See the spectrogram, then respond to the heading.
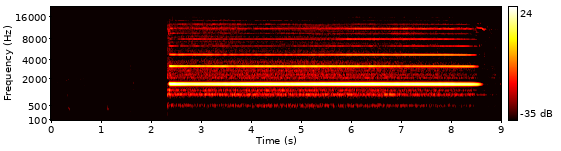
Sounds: wind instrument
musical instrument
music

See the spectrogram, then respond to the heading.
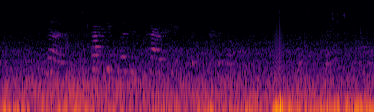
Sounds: speech
human voice
child speech

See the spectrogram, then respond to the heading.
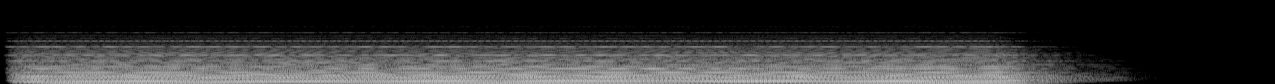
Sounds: music
organ
musical instrument
keyboard (musical)

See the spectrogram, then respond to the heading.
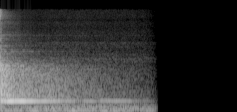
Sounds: dishes, pots and pans
home sounds

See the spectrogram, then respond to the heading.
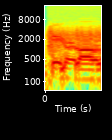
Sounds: human voice
speech

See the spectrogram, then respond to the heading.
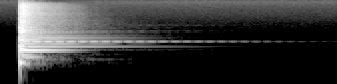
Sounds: percussion
drum
music
snare drum
musical instrument

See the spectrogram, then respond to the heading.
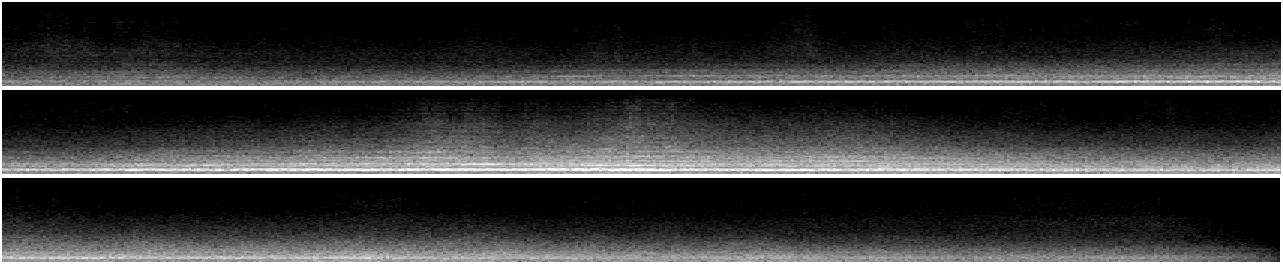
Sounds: car
vehicle
motor vehicle (road)
auto racing

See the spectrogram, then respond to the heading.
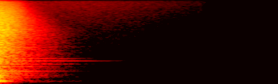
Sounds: drum
musical instrument
snare drum
percussion
music

